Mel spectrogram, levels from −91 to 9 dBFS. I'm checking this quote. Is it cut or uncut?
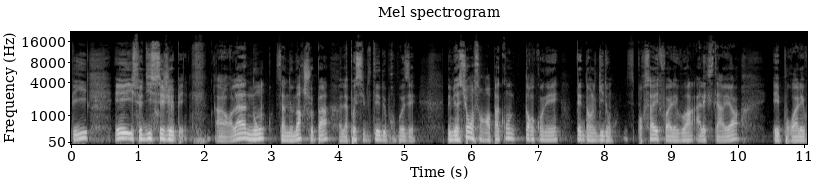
cut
